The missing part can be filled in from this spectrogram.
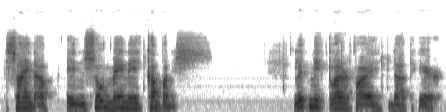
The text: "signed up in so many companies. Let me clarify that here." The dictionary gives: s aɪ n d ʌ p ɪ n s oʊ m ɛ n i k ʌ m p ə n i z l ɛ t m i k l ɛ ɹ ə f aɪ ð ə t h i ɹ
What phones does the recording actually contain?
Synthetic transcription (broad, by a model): s aɪ n d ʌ p ɪ n s oʊ m ɛ n i k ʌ m p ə n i s l ɛ t m i k l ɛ ɹ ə f aɪ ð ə t h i ɹ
